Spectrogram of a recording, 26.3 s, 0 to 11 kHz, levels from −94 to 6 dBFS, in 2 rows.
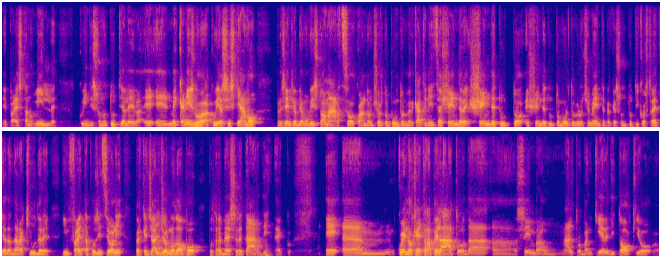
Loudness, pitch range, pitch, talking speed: -17 LUFS, 105-135 Hz, 115 Hz, 165 wpm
